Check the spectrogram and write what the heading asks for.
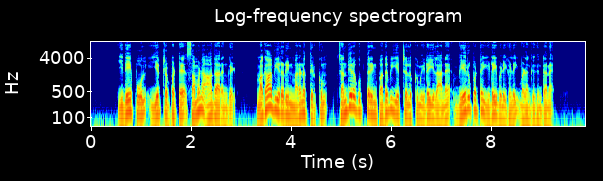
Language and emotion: Tamil, neutral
